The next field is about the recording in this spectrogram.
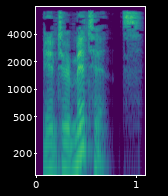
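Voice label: "intermittence", British English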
